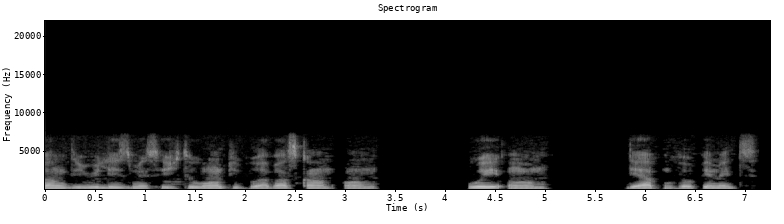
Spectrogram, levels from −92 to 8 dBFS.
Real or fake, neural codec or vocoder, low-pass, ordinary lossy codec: real; none; 7.2 kHz; none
